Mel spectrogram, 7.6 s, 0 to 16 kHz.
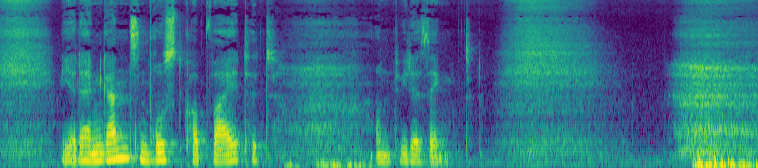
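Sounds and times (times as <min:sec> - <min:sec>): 
deep breathing in and out during a guided breathing exercise: 0:00.0 - 0:00.6, 0:02.8 - 0:03.8, 0:04.9 - 0:07.5
speech: 0:00.6 - 0:02.8, 0:03.8 - 0:04.7.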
